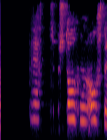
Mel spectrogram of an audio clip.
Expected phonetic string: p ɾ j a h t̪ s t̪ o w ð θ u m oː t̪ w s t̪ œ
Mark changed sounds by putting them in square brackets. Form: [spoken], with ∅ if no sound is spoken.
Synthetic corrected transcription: p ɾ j [ɛ] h t̪ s t̪ o w ð [h] u [n] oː [∅] w s t̪ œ

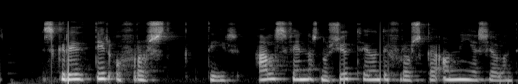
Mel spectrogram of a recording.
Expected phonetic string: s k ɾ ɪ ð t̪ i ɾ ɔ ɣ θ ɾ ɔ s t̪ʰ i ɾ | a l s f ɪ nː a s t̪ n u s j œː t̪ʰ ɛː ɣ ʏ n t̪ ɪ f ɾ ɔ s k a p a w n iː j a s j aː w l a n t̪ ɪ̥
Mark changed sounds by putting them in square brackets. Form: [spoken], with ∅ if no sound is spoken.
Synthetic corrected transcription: s k ɾ ɪ ð t̪ i ɾ ɔ ɣ [f] ɾ ɔ s [t̪] i ɾ | a l s f ɪ nː a s t̪ n u s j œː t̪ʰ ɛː ɣ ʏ n t̪ ɪ f ɾ ɔ s k a [ʔ] a w n iː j a s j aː w l a n t̪ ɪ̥

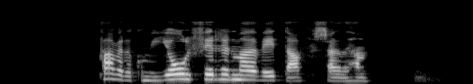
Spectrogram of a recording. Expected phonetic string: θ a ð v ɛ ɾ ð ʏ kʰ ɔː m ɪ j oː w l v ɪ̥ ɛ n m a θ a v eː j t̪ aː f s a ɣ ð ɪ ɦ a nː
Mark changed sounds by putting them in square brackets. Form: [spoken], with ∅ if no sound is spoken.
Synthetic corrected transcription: θ a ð v ɛ ɾ ð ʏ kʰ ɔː m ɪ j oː w l [f] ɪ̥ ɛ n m a [ð] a v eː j t̪ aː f s a ɣ ð ɪ ɦ a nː

